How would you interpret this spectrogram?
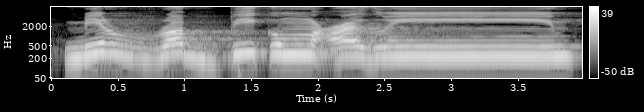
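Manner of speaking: slow chanted tajweed recitation; Quran recitation. Acted. Teacher recites the verse in slow tajweed chant. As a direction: recite it slow and melodic, drawing out vowels.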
